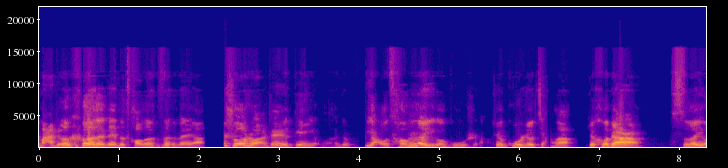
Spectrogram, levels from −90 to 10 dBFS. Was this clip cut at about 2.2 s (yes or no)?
no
